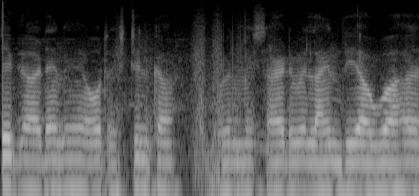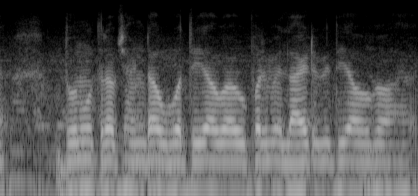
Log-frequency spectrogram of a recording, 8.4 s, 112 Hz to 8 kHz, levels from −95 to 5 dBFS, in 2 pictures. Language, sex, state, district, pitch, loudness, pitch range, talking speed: Hindi, male, Bihar, Jamui, 120 Hz, -31 LUFS, 115-120 Hz, 195 wpm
